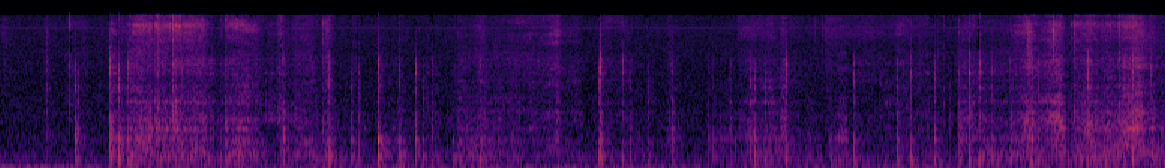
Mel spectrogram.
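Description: Fingertips scratch and rub across a wooden surface.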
